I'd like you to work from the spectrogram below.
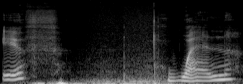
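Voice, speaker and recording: A woman's voice: medium pitch, very slow, background noise. An actress playing a stubborn, anxious young American woman, a protective big sister, guarded and wry in a modern audio drama. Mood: reluctant. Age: young adult.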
